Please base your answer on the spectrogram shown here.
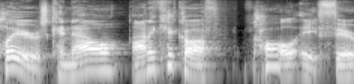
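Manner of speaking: slow delivery, voice breaking mid-sentence. Podcast host explaining a new college football kickoff rule, voice cracking. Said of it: "that was a nice voice crack".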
